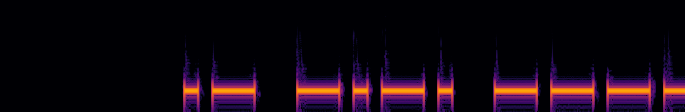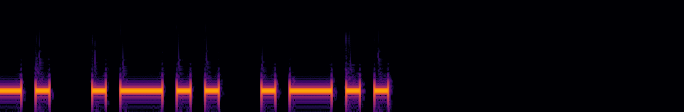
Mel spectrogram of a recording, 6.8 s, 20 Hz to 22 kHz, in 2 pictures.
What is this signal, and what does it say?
Morse code, heard as a keyed tone, about 20 wpm, 700 Hz. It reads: AC9LL
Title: Speed Racing - USA 2x2 Call Signs 17wpm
